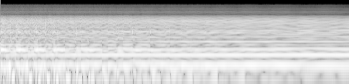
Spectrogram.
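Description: Electric guitar through a distorted amp simulator: the B and high E strings are sustained together while the B string is tuned by ear. The two notes beat against each other in a wavering pulse that slows as the B string comes up to pitch.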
